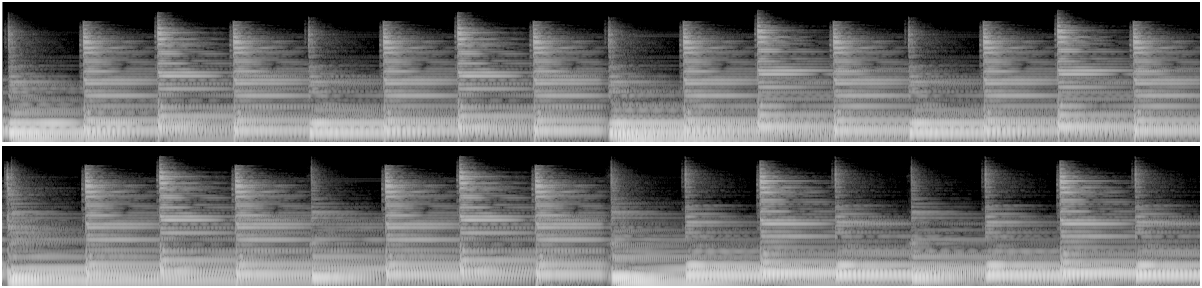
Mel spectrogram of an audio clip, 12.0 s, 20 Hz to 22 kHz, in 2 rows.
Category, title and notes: Music > Solo instrument
Sad Chords Am-F-C-G @ 80bpm
80bpm, acoustic, Chord, ChordPlayer, guitar, music, OneMotion, Progression, sad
